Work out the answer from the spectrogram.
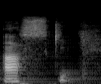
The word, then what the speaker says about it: ASCII: o código as que se escreve a sc e já se fala se pronuncia ask esse código aqui ele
